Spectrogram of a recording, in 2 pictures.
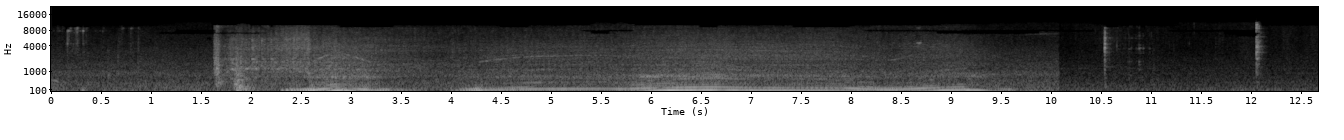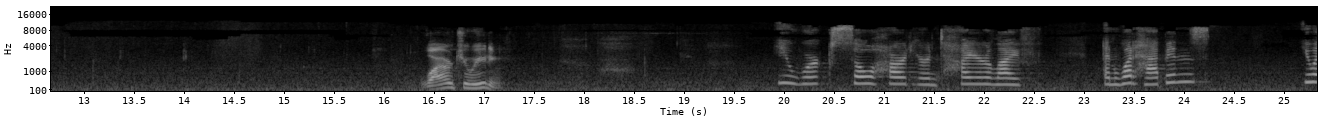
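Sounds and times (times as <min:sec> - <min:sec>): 
car engine starting and revving: 0:02.0 - 0:10.1
speech: 0:16.4 - 0:17.3, 0:20.2 - 0:22.6, 0:23.2 - 0:24.3, 0:25.2 - 0:25.3.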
